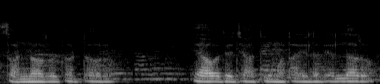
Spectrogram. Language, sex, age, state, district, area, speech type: Kannada, male, 45-60, Karnataka, Bellary, rural, spontaneous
